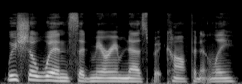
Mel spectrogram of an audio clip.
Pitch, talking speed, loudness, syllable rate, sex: 155 Hz, 175 wpm, -19 LUFS, 5.2 syllables/s, female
